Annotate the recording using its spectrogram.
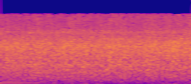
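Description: Concert audience applauding, a steady wash of clapping as a live song ends.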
